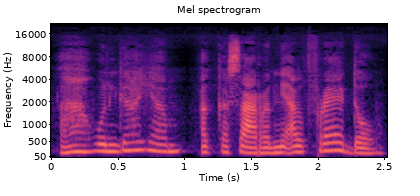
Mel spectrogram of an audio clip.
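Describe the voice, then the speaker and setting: A woman's voice: medium pitch, normal speed, lightly acted. Actress as a frank, nosy woman friend. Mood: chiding. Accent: Ilocano. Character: nosy, frank woman friend nudging Brigida toward romance. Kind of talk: radio drama acting.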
